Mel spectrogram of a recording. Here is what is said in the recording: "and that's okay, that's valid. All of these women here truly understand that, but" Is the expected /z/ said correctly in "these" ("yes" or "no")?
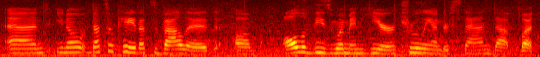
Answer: yes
